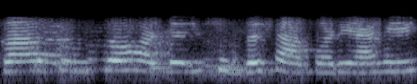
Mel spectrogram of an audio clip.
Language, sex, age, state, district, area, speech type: Marathi, female, 18-30, Maharashtra, Buldhana, rural, conversation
